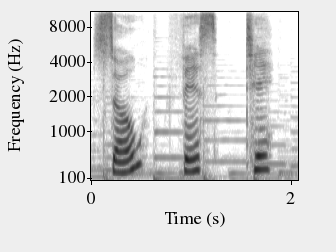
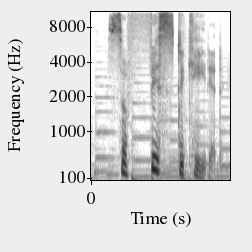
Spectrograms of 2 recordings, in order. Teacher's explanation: Focus on the stress on the second syllable.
